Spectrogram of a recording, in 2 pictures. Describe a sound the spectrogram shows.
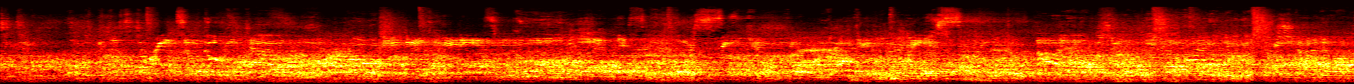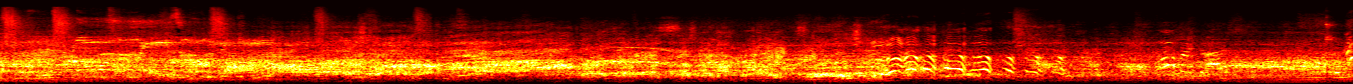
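A crowd of young people talks and shouts nearby.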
